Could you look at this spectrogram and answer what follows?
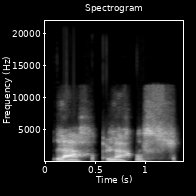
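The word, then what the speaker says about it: Lajos: And his first name, I think it's spelled L A J O S. Lus.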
